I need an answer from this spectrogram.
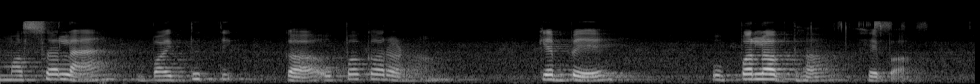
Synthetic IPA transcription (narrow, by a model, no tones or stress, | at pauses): mɔsɔlabɔjd̪ʱjut̪i | kaupɔkɔɾɔɳɔ̰ | kebe | upɔlɔbd̪ʱɔhebɔ̰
